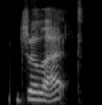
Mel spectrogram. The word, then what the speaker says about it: Gillette: This woman, Gillette, that's pretty much how you pronounce the like razor company.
